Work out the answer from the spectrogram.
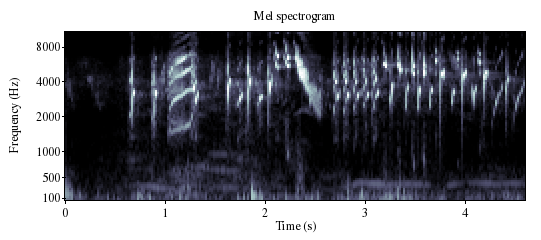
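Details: European goldfinch from Sicily in an old-style song: after a short silence, a buzzy trill, scattered chirps and a long descending slur, then a steady run of rapid doubled twitters.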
